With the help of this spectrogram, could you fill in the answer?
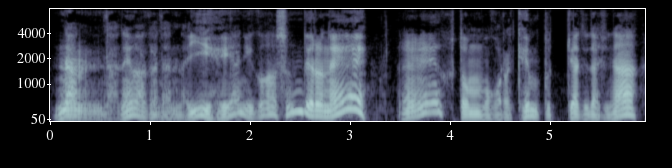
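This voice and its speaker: A man's voice: mid-range voice, huge pitch swings, moderate pace, creaky, husky, no room sound, studio quality, pitched below the performer's own voice, full character voice. A man performing rakugo as a timid, fawning book-lender, deferential and fussy, often muttering. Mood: muttering, musing. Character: timid, fawning book-lender, a gifted mimic, easily bribed. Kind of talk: rakugo storytelling.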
